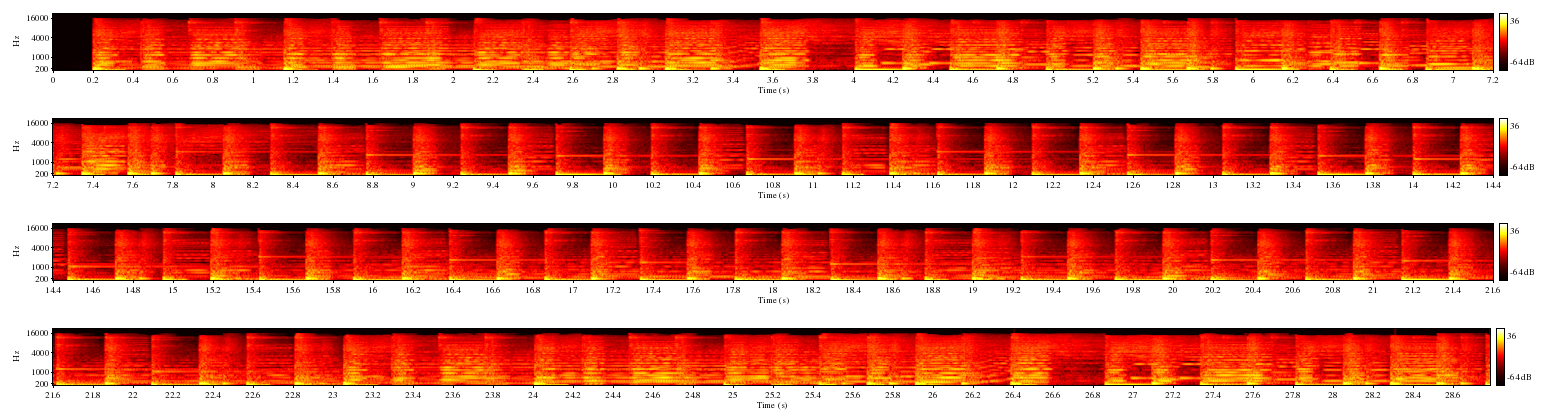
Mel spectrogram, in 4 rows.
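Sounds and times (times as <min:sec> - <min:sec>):
instrumental backing track for a New Year song: 0:00.2 - 0:28.7.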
